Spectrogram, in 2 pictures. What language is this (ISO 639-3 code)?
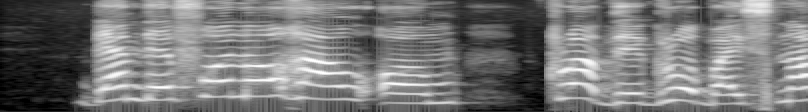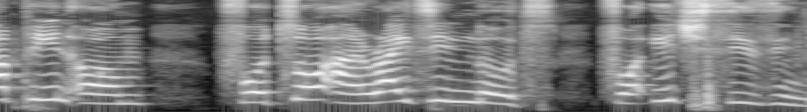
pcm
